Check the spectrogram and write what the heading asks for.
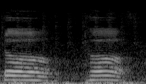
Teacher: जीभ की नोक उलटकर आगे की ओर होती हुई नीचे को फेंकी जाती है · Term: उत्क्षिप्त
